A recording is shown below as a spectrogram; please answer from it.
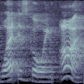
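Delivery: put-on panicked voice. Retelling the moment the car veered over to stop: imitating own panic. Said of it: "I'm panicking inside going".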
